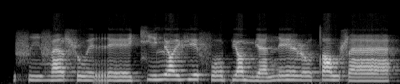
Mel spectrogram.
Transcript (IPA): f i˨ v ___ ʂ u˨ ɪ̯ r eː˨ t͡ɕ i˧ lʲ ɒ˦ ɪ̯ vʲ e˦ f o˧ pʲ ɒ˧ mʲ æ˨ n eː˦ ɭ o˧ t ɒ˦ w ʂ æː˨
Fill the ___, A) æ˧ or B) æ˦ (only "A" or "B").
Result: A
